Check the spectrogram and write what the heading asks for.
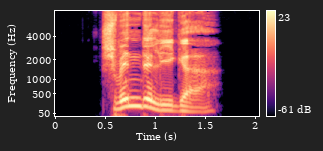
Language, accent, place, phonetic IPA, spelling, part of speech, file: German, Germany, Berlin, [ˈʃvɪndəlɪɡɐ], schwindeliger, adjective, De-schwindeliger.ogg
- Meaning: 1. comparative degree of schwindelig 2. inflection of schwindelig: strong/mixed nominative masculine singular 3. inflection of schwindelig: strong genitive/dative feminine singular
